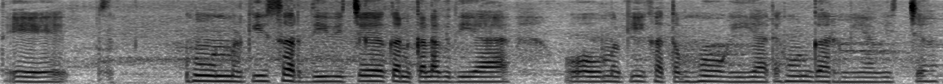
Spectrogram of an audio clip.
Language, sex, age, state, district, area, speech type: Punjabi, female, 30-45, Punjab, Pathankot, rural, spontaneous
